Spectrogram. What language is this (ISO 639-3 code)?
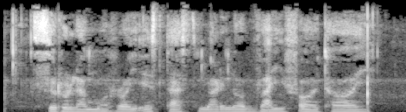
epo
